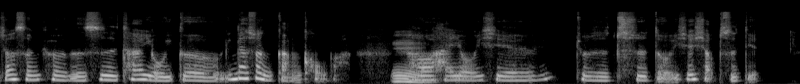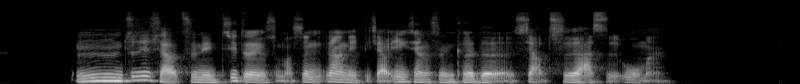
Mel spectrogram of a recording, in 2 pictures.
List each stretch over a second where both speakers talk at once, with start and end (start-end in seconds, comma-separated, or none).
none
